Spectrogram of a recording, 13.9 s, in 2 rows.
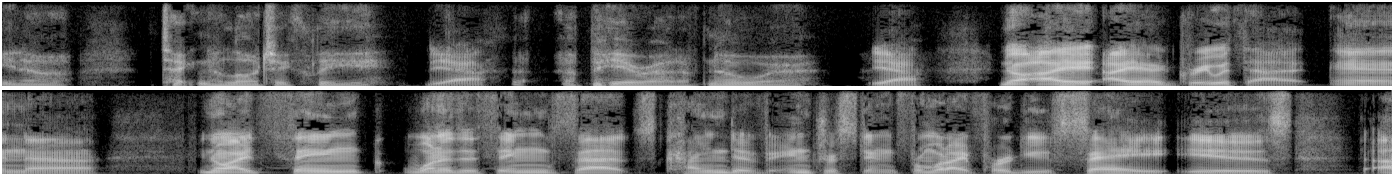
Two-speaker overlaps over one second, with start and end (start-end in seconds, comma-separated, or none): none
